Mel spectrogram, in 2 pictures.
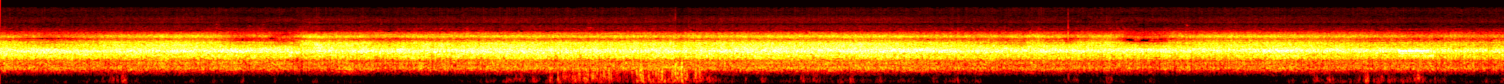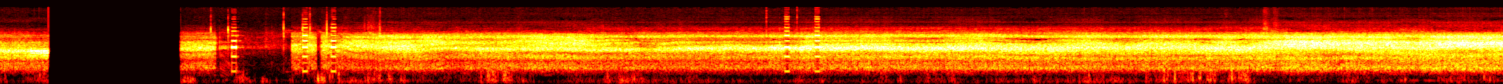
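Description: Handheld Midland NOAA weather radio hissing with static on a weak signal that is barely coming through. The sound cuts out completely for about a second halfway through, followed by a few handling clicks.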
